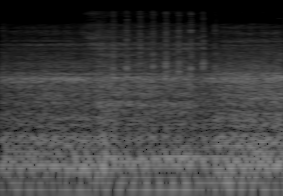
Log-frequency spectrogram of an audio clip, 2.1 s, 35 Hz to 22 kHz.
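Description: Lada 2105's four-cylinder engine running steadily at the open twin-barrel carburettor while the throttle linkage is worked by hand. It runs poorly because of carburettor trouble: one throttle plate stays shut even with the lever turned.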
